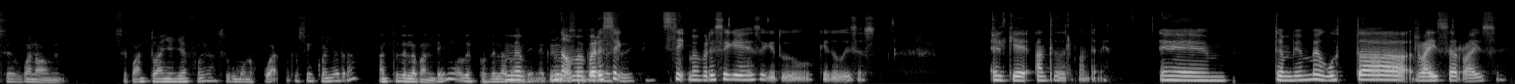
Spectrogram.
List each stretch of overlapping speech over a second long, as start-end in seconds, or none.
5.0-6.5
